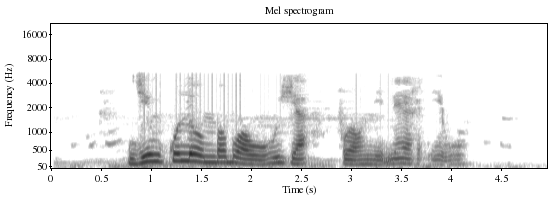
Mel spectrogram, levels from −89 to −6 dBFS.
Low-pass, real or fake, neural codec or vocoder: 5.4 kHz; real; none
